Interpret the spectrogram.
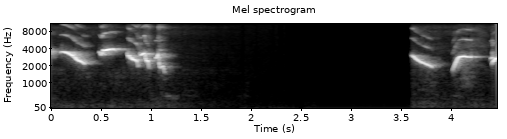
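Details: Female oriental magpie-robin, used to train other magpie-robins, giving a few clear downslurred and rising whistles, a long silence, then two more whistled notes.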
